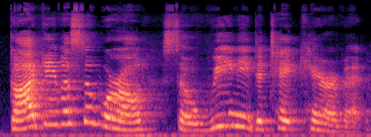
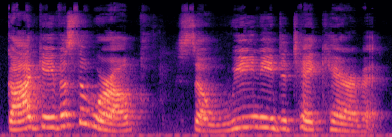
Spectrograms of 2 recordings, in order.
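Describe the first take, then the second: First: It is said a little louder. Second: It is said at normal volume.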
